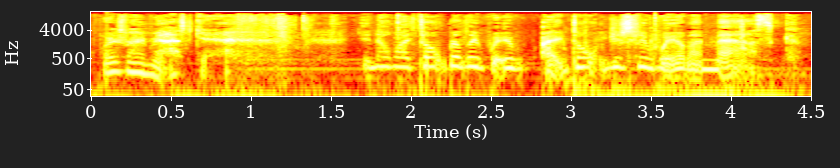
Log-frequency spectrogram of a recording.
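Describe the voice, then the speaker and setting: A woman's voice: a little high, expressive, moderate pace, creaky, fairly bright tone, a little hiss or hum. A young woman whispers close to the microphone in an ASMR roleplay as a rude dental worker, sassy and chiding, often repeating short phrases. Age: young adult. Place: small room at home, indoors. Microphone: large tabletop microphone, very close.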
